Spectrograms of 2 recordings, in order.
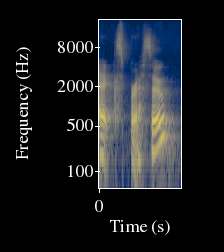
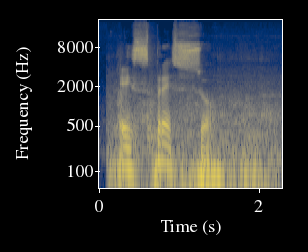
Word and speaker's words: espresso: In this case, there's no X. So, it's not espresso, but espresso.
